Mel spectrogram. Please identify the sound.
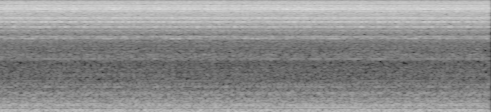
Created using spectral freezing max patch. Some may have pops and clicks or audible looping but shouldn't be hard to fix.
Perpetual, Still, Soundscape, Background, Sound-Effect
